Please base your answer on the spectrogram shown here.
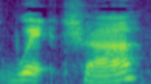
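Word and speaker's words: wicce: So the actual term Wicca originates from the word, it's pronounced Witcher, but it looks like Wiki. It's W-I-C-C-E.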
